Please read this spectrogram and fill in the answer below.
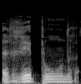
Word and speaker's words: répond: So, final D is not pronounced. You will only have this on nasal sound at the end.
